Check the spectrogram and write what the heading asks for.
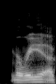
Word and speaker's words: MariaDB: And this ability to use a, I don't know if it's pronounced Maria or Maria. I never know how to pronounce it. Maria. Okay, thanks.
